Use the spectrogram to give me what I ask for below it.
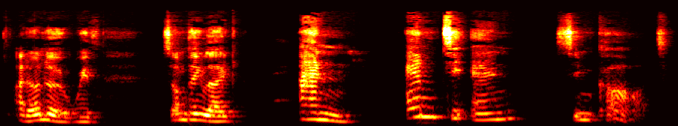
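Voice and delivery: ordinary talk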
